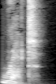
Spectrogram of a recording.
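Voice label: "rut", British English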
